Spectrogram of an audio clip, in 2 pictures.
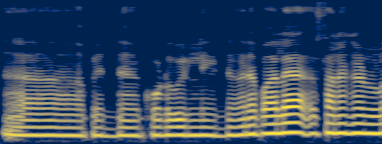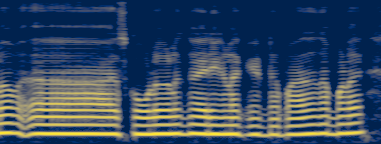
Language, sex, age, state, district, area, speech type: Malayalam, male, 45-60, Kerala, Kozhikode, urban, spontaneous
